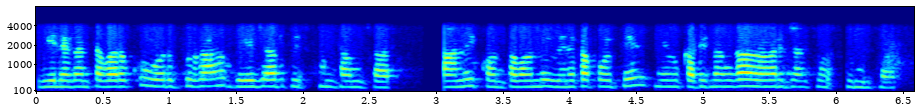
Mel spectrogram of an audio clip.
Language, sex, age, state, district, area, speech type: Telugu, male, 18-30, Telangana, Jangaon, rural, conversation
